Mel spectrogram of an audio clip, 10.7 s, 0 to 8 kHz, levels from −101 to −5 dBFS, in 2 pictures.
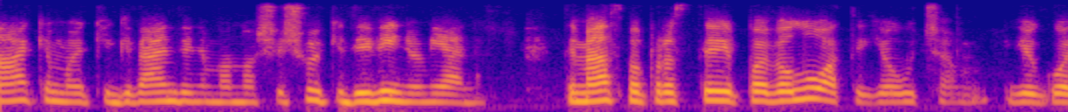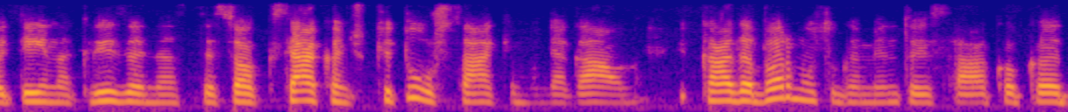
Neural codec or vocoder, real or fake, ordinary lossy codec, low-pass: none; real; Opus, 64 kbps; 7.2 kHz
